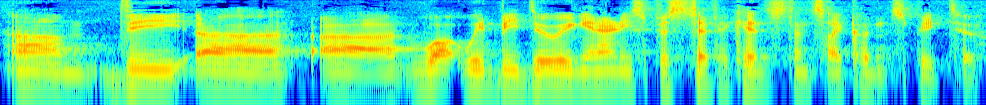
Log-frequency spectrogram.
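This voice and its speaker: A man's voice: mid-range voice, steady tone, normal speed. Candid joking man on a headset. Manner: candid, joking, repeats words and restarts often. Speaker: security presenter at a game convention. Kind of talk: conference Q&A answers. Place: large dark convention stage.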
